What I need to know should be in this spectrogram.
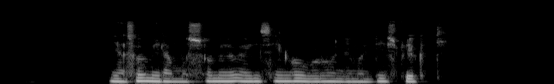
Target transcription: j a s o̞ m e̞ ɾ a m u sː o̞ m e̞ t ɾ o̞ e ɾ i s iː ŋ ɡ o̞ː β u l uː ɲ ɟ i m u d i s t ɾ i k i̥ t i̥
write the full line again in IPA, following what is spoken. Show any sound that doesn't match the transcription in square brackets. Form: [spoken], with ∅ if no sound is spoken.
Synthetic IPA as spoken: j a s o̞ m e̞ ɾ a m u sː o̞ m e̞ [∅] ɾ o̞ e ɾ i s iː ŋ ɡ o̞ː β u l uː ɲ ɟ i m u d i s t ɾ i k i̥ t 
